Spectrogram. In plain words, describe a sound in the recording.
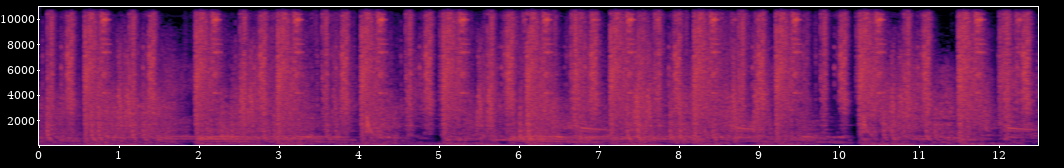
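Shotgun blasts boom again and again in quick succession.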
